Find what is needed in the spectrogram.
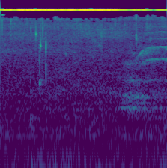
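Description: Faint stirring of cold milk and cornstarch with a silicone spatula in a stainless steel saucepan, with a few light clicks.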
